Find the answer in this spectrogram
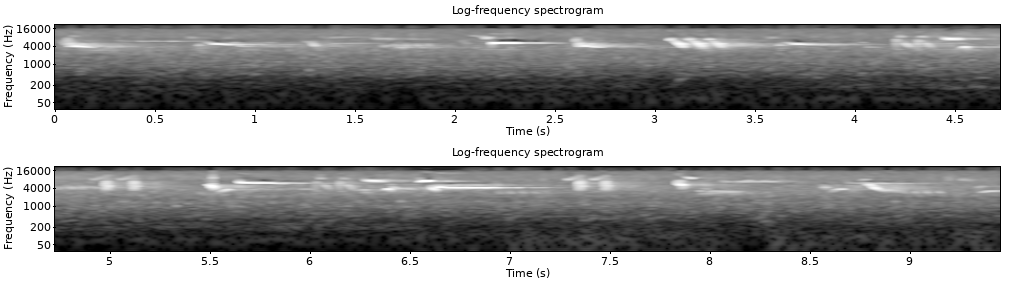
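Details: Black-faced bunting song, a series of brief high phrases mixing clear thin whistles with quick ticking notes, repeated with short pauses throughout, over low steady environmental hiss.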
